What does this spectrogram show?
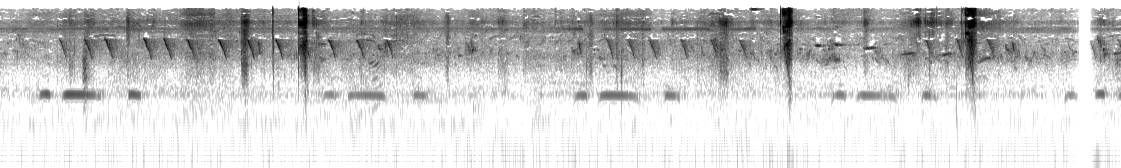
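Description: Birds chirping in quick runs of short falling chirps, over a lower, shorter call repeated in little groups of two or three. A few sharp clicks or knocks stand out, the loudest about four seconds in, near ten seconds and near twelve seconds.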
